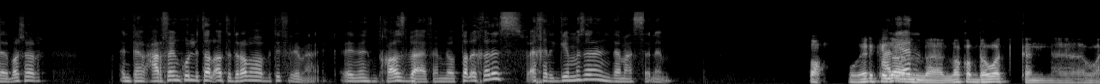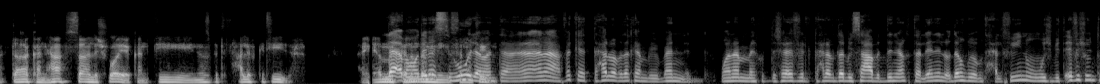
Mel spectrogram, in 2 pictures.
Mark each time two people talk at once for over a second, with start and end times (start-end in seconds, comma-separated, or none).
14.8-16.0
